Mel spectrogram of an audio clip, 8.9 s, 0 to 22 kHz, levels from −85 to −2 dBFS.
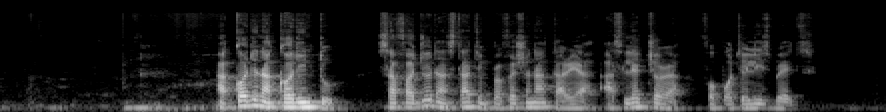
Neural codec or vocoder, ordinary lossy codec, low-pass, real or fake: none; none; 14.4 kHz; real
